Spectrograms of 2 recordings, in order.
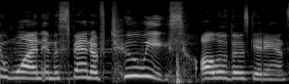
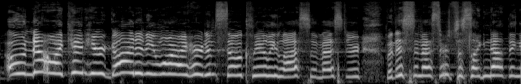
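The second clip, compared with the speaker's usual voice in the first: higher and louder, a panicked rush; retelling her panic that she can't hear God, voice pitched up in alarm; 6 semitones higher, 6 dB louder than usual. Retold or imitated. Student missionary retelling her panic at hearing nothing, voice raised in alarm. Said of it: "I started freaking out".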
